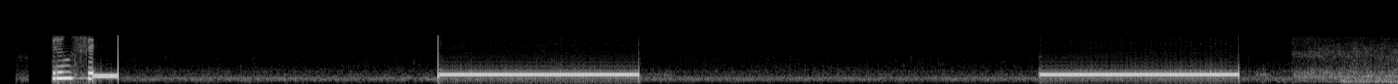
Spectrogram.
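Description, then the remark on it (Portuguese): A telephone ringing tone on the line while waiting because the phone lines are congested: two loud, steady mid-pitched tones, each about two seconds long, separated by a four-second pause over a low, constant line hum. “Só mais um momento que os telefones estão congestionados, tá?”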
